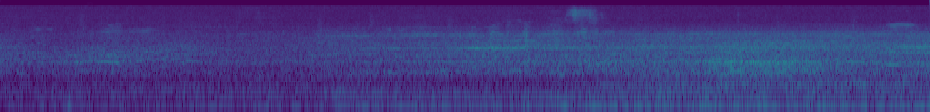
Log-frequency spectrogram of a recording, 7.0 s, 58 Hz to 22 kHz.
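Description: An American Airlines Boeing 737-800 departs from DFW at night, its jet engine a broad, rising roar that swells steadily toward the end, with someone talking over it.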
